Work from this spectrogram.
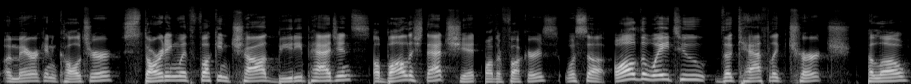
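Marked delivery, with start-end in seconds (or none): none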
